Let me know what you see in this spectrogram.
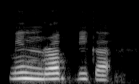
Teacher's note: Nun mati dilebur tanpa gunah karena bertemu huruf ro. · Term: Idgham bila gunah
